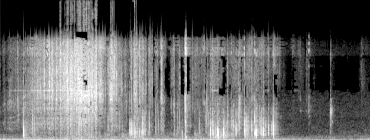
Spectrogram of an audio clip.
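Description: A utility knife blade scrapes scored cubes and strips off a solid green Marseille soap bar held in the hand. The result is a run of dry, bright crumbly scraping with sharp crunchy snaps that is dense for the first three and a half seconds, then thins to a few isolated clicks.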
